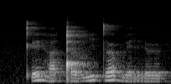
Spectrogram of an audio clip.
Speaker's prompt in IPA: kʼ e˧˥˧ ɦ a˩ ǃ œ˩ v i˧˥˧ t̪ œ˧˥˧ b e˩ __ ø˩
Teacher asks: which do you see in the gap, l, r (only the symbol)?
r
